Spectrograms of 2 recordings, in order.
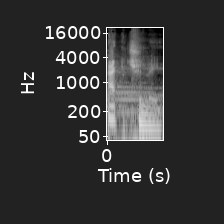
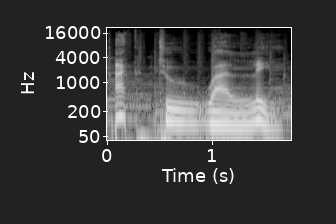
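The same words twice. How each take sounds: First: The word is said with three syllables. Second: The word is said with four full syllables. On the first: The speaker calls it right. "we pronounce it with three syllables" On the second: The speaker calls it wrong. "Many people think it's pronounced with four syllables"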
